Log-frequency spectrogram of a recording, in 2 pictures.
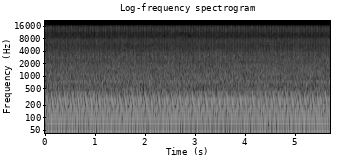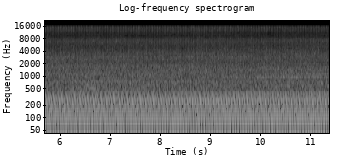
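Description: Belt-driven cast-iron meat grinder running steadily under load as meat is fed through it, its motor giving an even, unbroken hum.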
